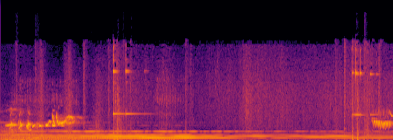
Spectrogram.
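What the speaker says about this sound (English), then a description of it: "Then I heard chirping outside my window. It was a barn swallow going back to her nest." A barn swallow chirps in the video game What Remains of Edith Finch, a few quick bright twitters early on, then fainter calls over a sustained musical drone with soft rustling.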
